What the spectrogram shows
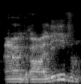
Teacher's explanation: But if it's un grand livre, a big book, a great book, un grand livre, we don't hear the D.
